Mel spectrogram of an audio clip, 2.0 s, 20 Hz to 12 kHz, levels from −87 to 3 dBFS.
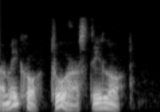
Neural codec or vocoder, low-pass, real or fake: none; 7.2 kHz; real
